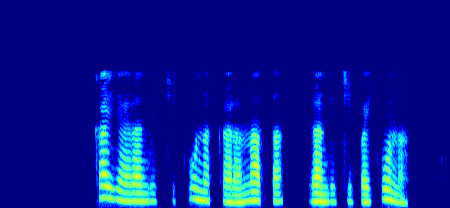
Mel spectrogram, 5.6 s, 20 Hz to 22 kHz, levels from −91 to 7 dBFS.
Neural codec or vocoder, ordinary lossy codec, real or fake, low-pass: codec, 16 kHz, 6 kbps, DAC; MP3, 32 kbps; fake; 5.4 kHz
